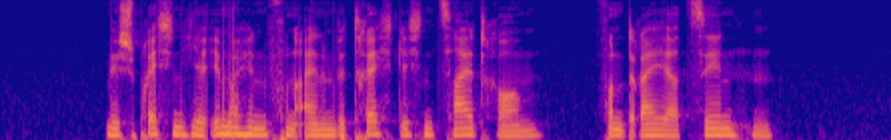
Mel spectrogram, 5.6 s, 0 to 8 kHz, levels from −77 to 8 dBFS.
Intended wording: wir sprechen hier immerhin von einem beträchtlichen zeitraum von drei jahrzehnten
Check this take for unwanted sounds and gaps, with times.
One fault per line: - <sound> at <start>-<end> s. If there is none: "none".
none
